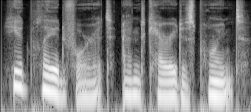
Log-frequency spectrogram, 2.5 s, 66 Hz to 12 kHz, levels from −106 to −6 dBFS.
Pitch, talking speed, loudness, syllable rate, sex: 145 Hz, 215 wpm, -18 LUFS, 4.2 syllables/s, female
